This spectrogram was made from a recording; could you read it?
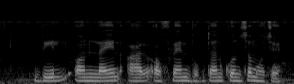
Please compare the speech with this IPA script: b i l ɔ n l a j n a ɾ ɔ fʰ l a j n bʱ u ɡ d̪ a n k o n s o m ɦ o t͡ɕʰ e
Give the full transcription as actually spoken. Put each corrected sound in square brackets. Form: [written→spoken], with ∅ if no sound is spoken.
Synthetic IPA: b i l ɔ n l a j n a ɾ ɔ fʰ l a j n bʱ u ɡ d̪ a n k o n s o m ɦ o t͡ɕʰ e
